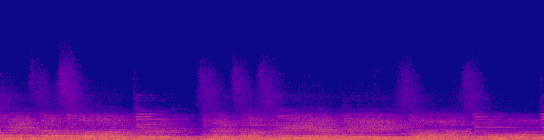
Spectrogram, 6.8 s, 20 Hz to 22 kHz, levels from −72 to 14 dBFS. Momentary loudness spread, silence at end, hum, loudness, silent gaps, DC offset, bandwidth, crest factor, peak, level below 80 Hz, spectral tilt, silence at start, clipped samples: 3 LU; 0 s; none; -21 LUFS; none; under 0.1%; 13.5 kHz; 14 dB; -8 dBFS; -36 dBFS; -7 dB/octave; 0 s; under 0.1%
